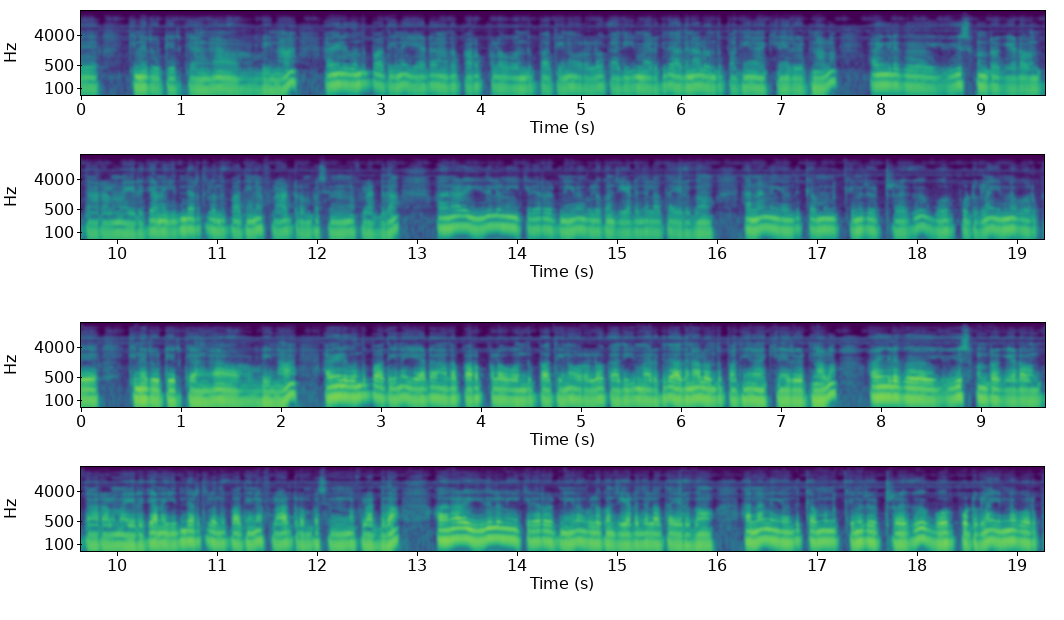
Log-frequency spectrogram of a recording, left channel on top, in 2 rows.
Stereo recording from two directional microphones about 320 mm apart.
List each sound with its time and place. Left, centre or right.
0.0 s speech: centre
4.4 s speech: right
5.3 s speech: centre
8.1 s speech: right
8.4 s speech: centre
